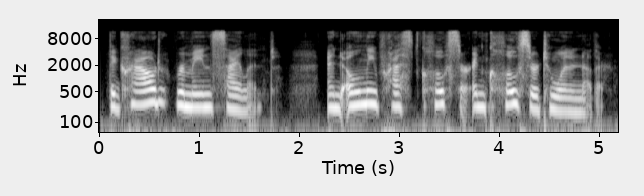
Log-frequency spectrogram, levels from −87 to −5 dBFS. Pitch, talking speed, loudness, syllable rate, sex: 225 Hz, 150 wpm, -15 LUFS, 5.2 syllables/s, female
